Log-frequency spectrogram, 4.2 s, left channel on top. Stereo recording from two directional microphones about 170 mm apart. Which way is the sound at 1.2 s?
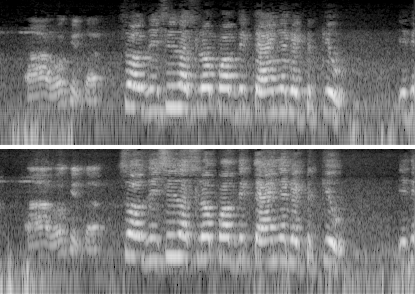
60° right (ahead or behind).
